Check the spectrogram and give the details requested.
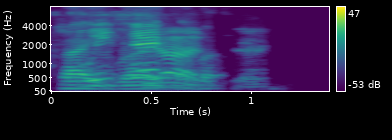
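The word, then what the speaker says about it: Świątek: Swiatek. – Swiatek.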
